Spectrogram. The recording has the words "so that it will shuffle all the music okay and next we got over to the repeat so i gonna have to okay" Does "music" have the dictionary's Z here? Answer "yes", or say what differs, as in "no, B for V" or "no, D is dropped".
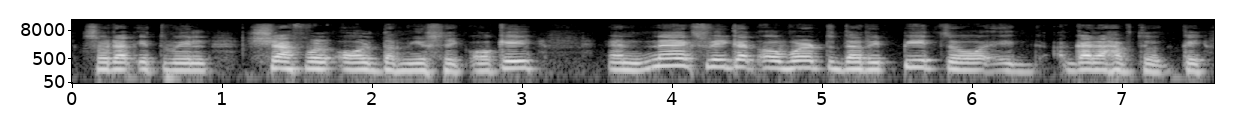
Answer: no, S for Z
